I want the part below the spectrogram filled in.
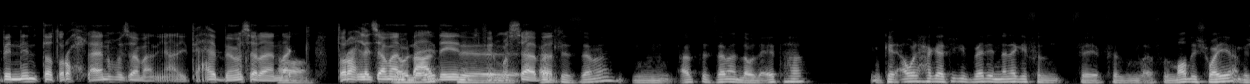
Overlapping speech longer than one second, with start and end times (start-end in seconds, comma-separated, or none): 3.9-5.6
